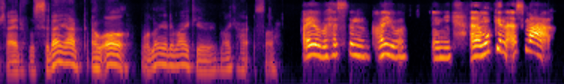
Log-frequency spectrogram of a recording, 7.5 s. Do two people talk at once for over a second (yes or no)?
no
